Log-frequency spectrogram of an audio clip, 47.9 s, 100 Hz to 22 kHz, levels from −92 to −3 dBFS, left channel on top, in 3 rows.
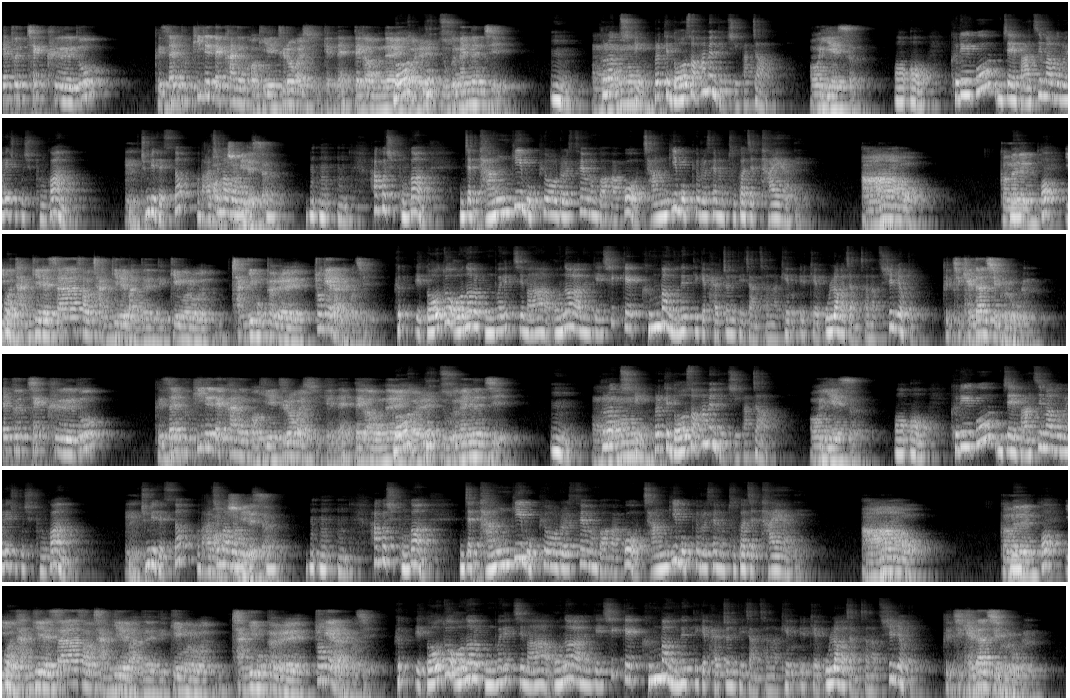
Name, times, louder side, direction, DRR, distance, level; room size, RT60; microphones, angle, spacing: voice 1, 0.0-1.3 2.3-7.5 8.8-9.7 12.1-12.8 17.8-18.0 19.1-20.0 28.9-29.6 31.0-31.4 31.9-37.4 46.1-47.3, left 1 dB, 35° left, -5 dB, 6.4 m, -26 dB
voice 2, 5.9-6.9 8.2-8.6 9.0-11.5 13.4-13.8 14.2-17.0 17.9-19.6 19.9-20.1 20.6-22.5 22.8-28.0 31.1-31.7 32.0-32.2 38.2-45.7, equal, 15° left, 0 dB, 1.4 m, -25 dB
21.5 x 11.0 x 4.1 m, 0.74 s
head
